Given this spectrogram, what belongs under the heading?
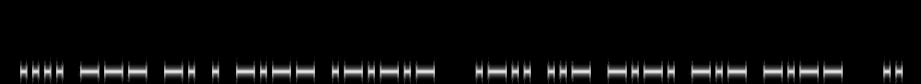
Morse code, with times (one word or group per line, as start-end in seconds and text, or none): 0.2-4.3 HONEY.
4.8-8.4 LUCKY
8.8-9.0 I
